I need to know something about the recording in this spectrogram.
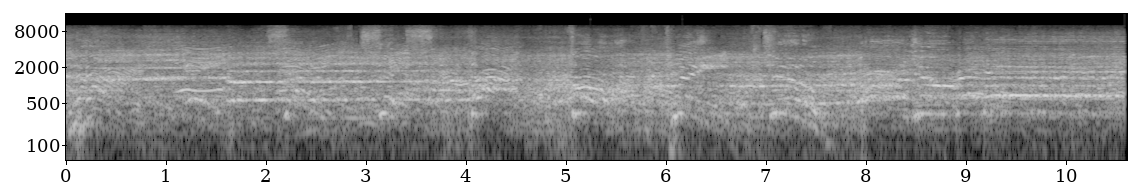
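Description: Dance music plays loudly from speakers.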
